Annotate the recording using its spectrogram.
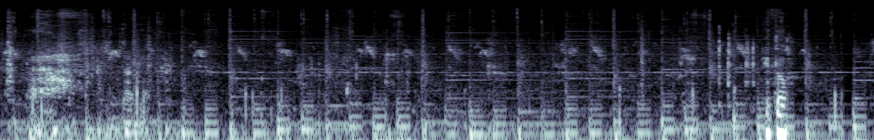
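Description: Rustling and scraping as a hand gropes into a crevice in a wooden barn wall to pull out a pigeon squab, with many short high bird chirps throughout.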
